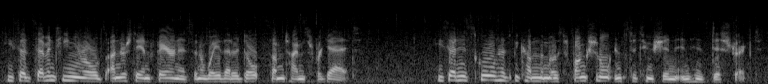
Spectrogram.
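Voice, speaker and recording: A man's voice: fairly high pitch, fast, a little hiss or hum, lightly acted, poor audio. A man playing an earnest radio correspondent, telling human stories in solemn, scripted narrative reporting. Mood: solemn, moved.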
